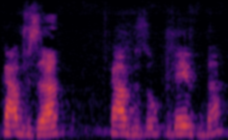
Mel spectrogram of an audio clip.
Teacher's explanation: la consonantización de la U implosiva en kavza, kavzo, devda, etc.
